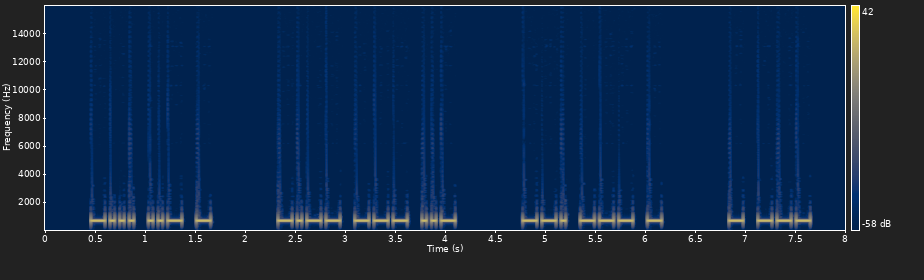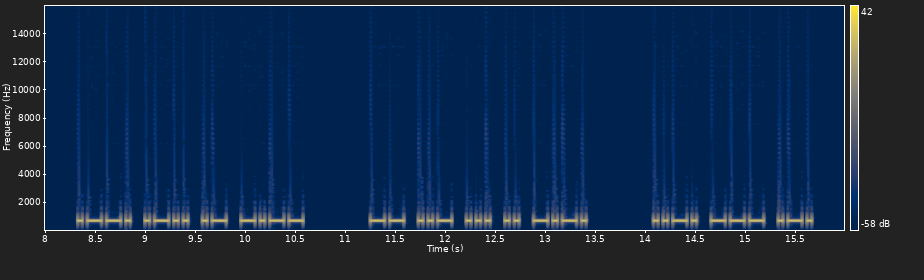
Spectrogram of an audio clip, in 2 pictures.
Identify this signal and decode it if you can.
Morse code, heard as a keyed tone, about 25 wpm, 700 Hz. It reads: BUT YOU GOT TO PLAY MUSIC FOR
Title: 2x Word-Spacing - Sentences from Top 300 Words - 25wpm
